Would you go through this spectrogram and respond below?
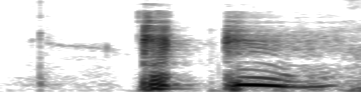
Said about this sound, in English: You clear your throat to be all official.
